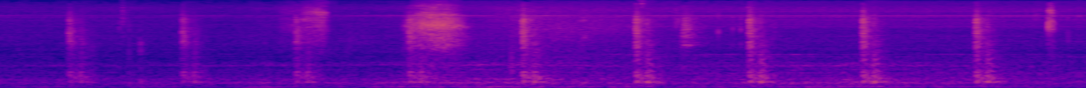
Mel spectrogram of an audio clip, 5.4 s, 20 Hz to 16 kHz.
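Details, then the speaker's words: VEVOR diesel heater restarted after an error 10 (oil circuit check): sharp, even pump ticks a little under two per second over a low fan hum, speeding up as it tries to light; temperature then climbs to 17–20 degrees. "Sounds like it's trying to start. It's trying to start. You can hear it trying to start. Okay, it's getting faster and faster."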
